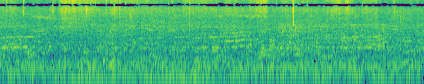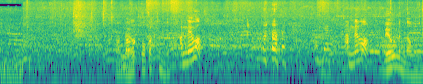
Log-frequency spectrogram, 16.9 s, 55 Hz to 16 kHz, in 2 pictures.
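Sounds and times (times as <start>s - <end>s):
indistinct voices: 0.0s - 16.9s.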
